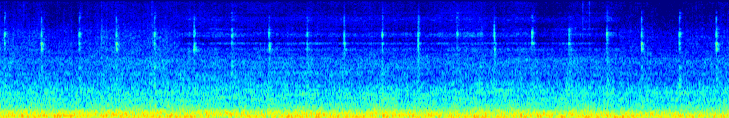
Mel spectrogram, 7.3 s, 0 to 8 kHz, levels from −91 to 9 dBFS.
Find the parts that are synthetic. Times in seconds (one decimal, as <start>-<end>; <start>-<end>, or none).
1.8-6.2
